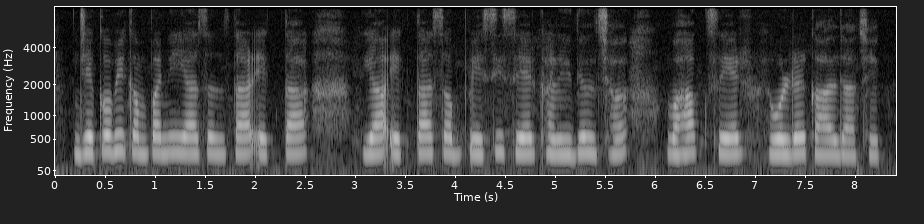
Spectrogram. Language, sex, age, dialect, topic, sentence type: Magahi, female, 36-40, Northeastern/Surjapuri, banking, statement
